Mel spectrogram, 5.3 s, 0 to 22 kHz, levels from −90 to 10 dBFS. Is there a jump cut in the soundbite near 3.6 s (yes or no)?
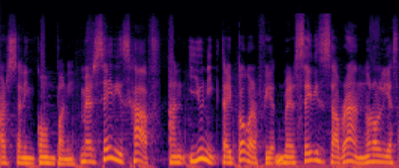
yes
